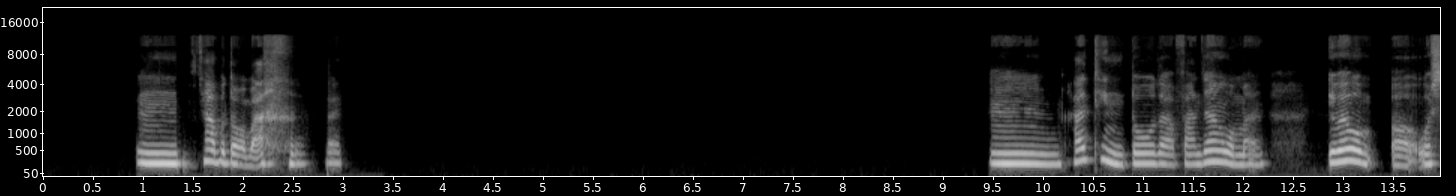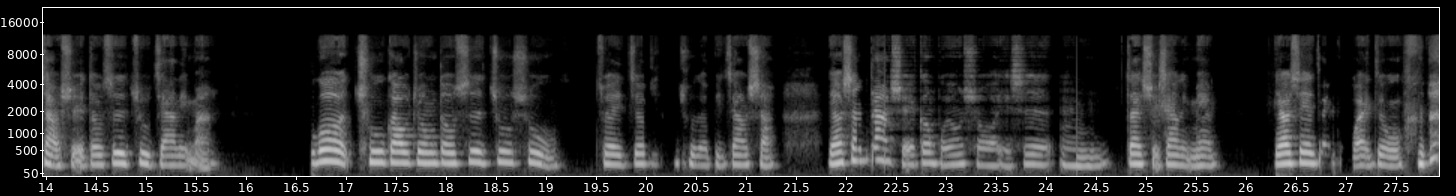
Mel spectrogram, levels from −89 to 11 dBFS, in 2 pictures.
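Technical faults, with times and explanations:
22.39 to 24.31 s, channel delay (comb filtering): For about two seconds the speech turns hollow and phasey, then clears. One channel arrives late by roughly a millisecond and a half. When the two channels sum to mono, the shared sound cancels at regular frequencies. The lowest notch sits near 300 Hz, and further notches repeat evenly above it. These fixed gaps in the spectrum thin the voice and give it a tubey quality.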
